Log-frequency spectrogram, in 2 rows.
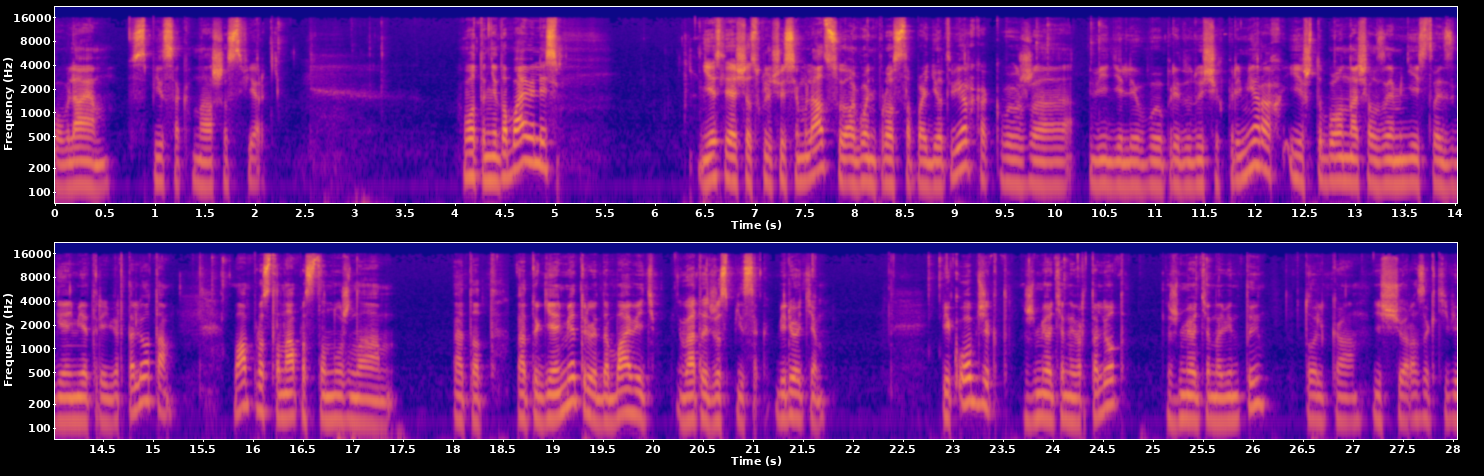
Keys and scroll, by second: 16.8 alt+F4.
